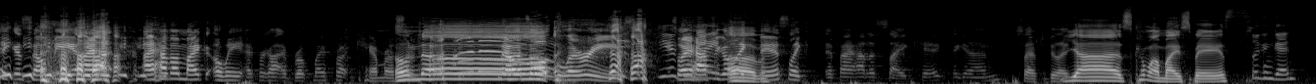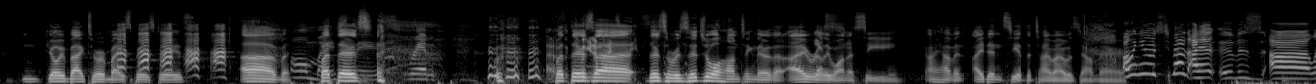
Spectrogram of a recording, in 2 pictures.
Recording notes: Special thank you to the Crescent Lounge for allowing us to record on stage!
